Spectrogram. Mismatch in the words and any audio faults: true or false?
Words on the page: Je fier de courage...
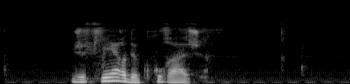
false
